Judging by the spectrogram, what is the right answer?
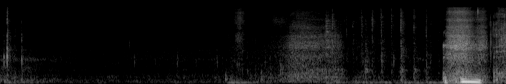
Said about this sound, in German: Und man hörte sie nur noch tippen. Wir haben aufgegeben. Ab jetzt werdet ihr 20 Minuten tippen hören.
